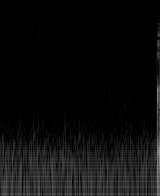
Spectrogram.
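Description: A quiet pause: faint steady background hiss with a thin, high, steady whine, and no distinct sound events.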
